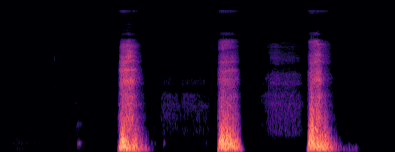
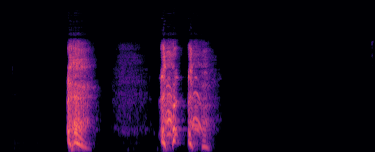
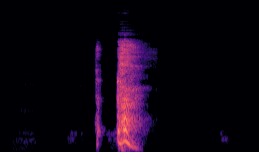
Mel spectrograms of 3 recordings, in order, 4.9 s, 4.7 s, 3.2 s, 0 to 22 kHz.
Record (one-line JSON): {"exhalation_length": "4.9 s", "exhalation_amplitude": 32768, "exhalation_signal_mean_std_ratio": 0.32, "three_cough_length": "4.7 s", "three_cough_amplitude": 15902, "three_cough_signal_mean_std_ratio": 0.29, "cough_length": "3.2 s", "cough_amplitude": 22510, "cough_signal_mean_std_ratio": 0.21, "survey_phase": "beta (2021-08-13 to 2022-03-07)", "age": "18-44", "gender": "Male", "wearing_mask": "No", "symptom_none": true, "smoker_status": "Never smoked", "respiratory_condition_asthma": false, "respiratory_condition_other": false, "recruitment_source": "REACT", "submission_delay": "3 days", "covid_test_result": "Negative", "covid_test_method": "RT-qPCR"}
